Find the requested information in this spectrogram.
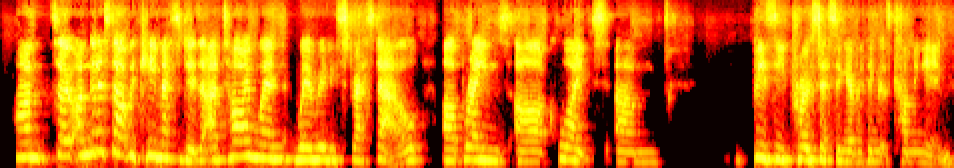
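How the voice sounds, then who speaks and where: This woman's pitch sits fairly high. Her intonation is lively. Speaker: clinical psychologist. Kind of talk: recorded webinar presentation. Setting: recorded online presentation with slides. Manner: fast; hesitant, many fillers.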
